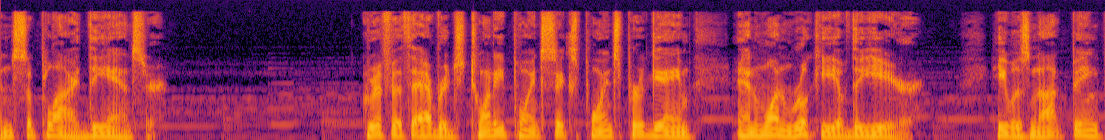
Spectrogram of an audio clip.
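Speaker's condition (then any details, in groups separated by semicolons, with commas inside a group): No condition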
